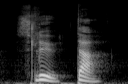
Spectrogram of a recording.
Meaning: 1. to stop (come to an end), to end (come to an end) 2. to quit (e.g. school, a job or a habit) 3. to cease doing something 4. to finish; to have as a result (from a competition)
- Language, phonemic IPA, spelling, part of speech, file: Swedish, /²slʉːta/, sluta, verb, Sv-sluta.ogg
